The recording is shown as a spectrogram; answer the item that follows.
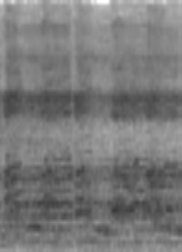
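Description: A chorus of voices chanting at a steady level, without pause.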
